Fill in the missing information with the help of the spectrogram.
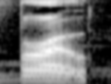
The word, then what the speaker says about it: Breaux: And he's from Louisiana, so that's B-R-E-A-U-X. – Gotcha. – And I looked up the pronunciation for it, and it says it's bro. – Like, what up, bro? – That's what it says.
